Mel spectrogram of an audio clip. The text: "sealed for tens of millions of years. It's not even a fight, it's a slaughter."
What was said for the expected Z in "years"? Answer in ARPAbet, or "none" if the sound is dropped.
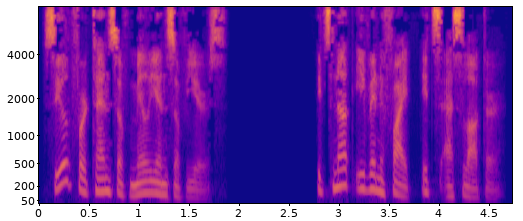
S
